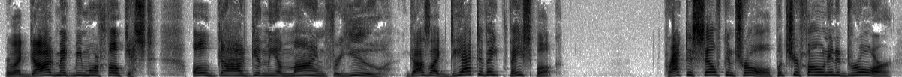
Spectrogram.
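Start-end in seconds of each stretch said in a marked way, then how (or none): 0.4-5.2 higher, slow, hammed-up plea; mock pleading prayer. Pastor mocking believers praying for focus, higher mock plea. 6.0-11.9 much higher, lightly voiced God; God's dry retort. God answering a prayer for focus, much higher mock voice.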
